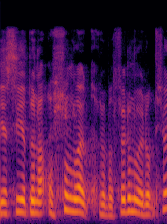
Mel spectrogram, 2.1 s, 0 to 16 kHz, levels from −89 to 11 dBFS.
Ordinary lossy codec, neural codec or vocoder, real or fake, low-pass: MP3, 96 kbps; autoencoder, 22.05 kHz, a latent of 192 numbers a frame, VITS, trained on one speaker; fake; 9.9 kHz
